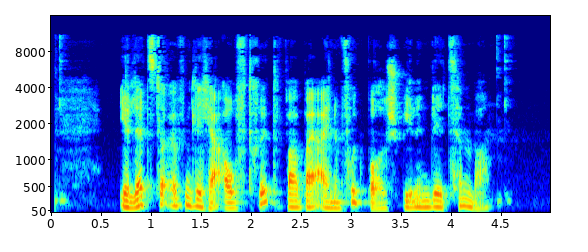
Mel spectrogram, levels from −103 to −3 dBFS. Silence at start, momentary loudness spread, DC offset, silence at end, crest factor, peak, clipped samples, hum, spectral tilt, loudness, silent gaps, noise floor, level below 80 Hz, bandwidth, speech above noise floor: 0.1 s; 8 LU; under 0.1%; 0.6 s; 20 dB; -10 dBFS; under 0.1%; none; -5.5 dB/octave; -30 LUFS; none; -62 dBFS; -60 dBFS; 11.5 kHz; 33 dB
